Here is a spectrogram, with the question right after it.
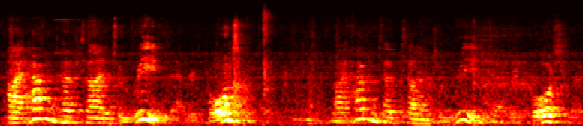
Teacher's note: Falling head, as is usual with a fall rise.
